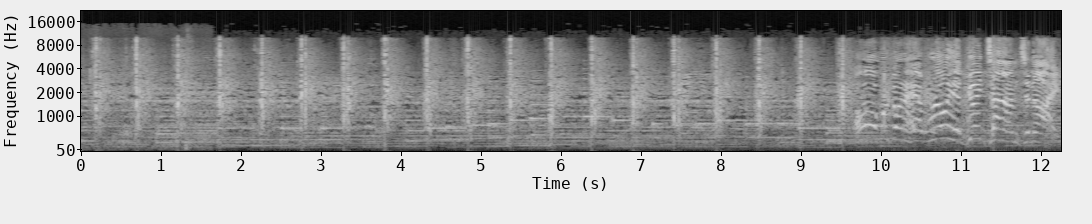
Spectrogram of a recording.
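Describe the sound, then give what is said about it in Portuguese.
An audience at a Portuguese-language Christian worship service claps in a steady, even beat over worship music and singing, and toward the end the voices swell into louder, wavering cheers. “Vamos bater palmas para ele mais uma vez.”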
